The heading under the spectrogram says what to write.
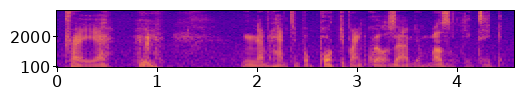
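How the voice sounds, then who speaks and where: A man's voice: low voice, animated, a little fast, bright, forceful tone, breathy edge, full character voice. A man voicing an older animal uncle, an earnest, hopeful and weathered mentor, in a dramatic fandub. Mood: patient, sincere.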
